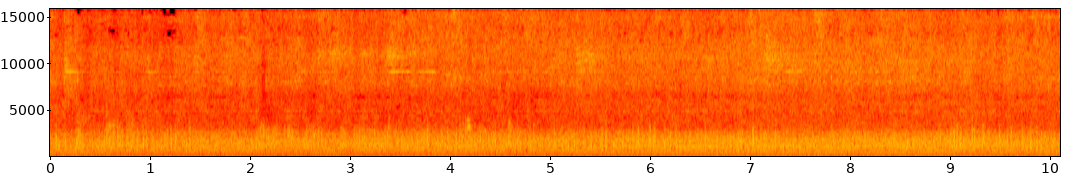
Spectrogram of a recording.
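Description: Wind rushes steadily past a moving scooter.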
